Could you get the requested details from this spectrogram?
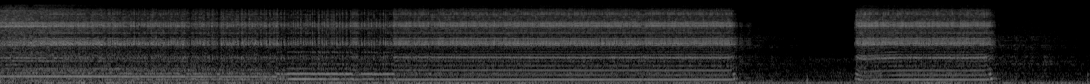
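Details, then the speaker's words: Rockwood RV being winterized: compressed air is blown through the water lines with faucets closed and the low drain plugs out; a steady high hiss of air rushes out the low-point drains, pausing and resuming, to push the water out. "don't know if you can hear it but you can hear the air coming out at the end at the low points low drain points"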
